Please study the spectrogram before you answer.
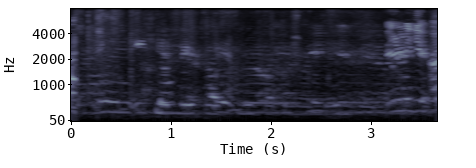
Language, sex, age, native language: Icelandic, male, 11, Icelandic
